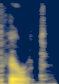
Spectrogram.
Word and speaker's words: Parrott: How do you say that? Perot? They called it Parrott.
